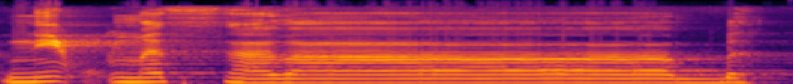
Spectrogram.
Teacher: با کے اوپر پیش ہے، وقف کی علامت ہے، روکیں گے تو قلقلہ ہوگا۔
